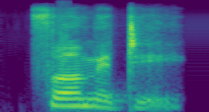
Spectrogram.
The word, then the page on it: furmety: Indian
